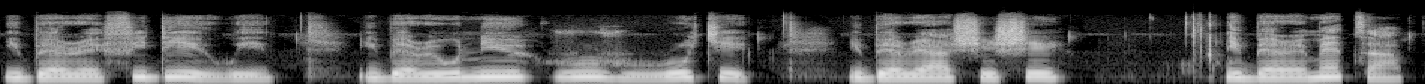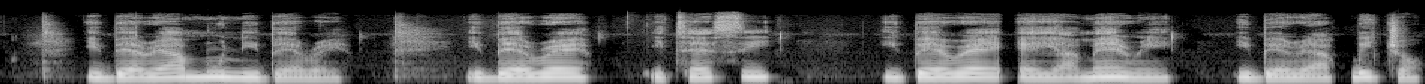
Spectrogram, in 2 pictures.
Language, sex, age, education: Yoruba, female, 15-29, tertiary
